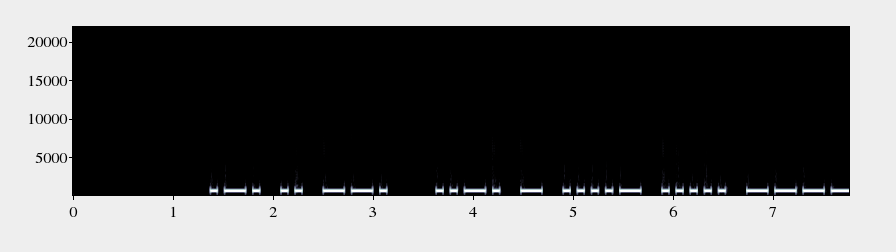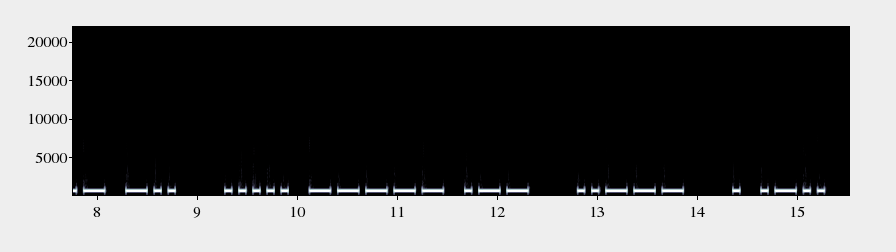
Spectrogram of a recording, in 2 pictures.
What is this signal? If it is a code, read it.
Morse code, heard as a keyed tone, about 17 wpm, 700 Hz. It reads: RIG FT450D 50W 2 EL
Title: Practice QSO - Exchange 2 - Info - 17wpm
